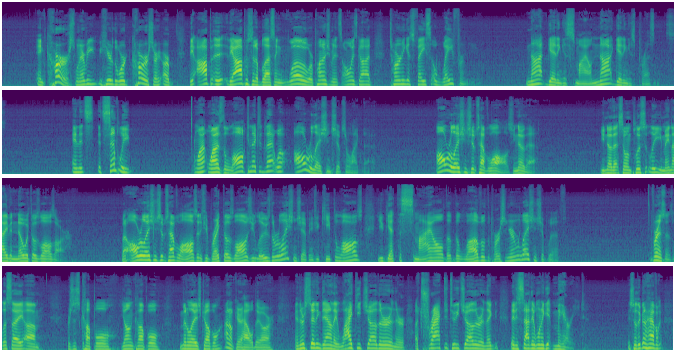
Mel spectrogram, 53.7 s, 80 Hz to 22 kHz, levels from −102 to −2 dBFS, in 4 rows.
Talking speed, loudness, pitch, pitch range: 180 wpm, -23 LUFS, 140 Hz, 125-175 Hz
